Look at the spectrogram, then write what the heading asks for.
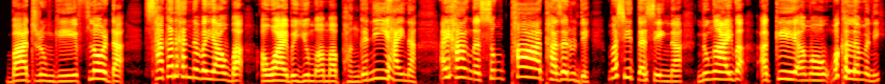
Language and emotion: Manipuri, surprised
